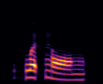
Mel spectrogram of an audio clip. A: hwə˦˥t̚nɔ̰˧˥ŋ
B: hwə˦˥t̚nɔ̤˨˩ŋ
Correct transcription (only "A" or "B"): B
